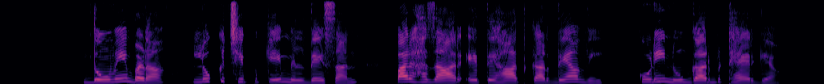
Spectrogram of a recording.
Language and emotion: Punjabi, neutral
